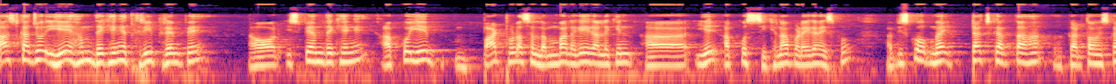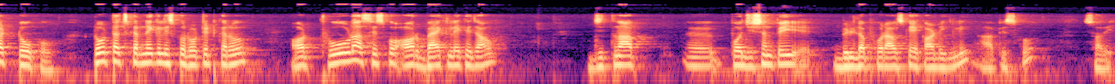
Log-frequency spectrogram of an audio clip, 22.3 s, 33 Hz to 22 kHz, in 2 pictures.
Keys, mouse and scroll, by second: 1.1 KP_3, 2.3-3.2 shift+middle drag, 3.2 scroll up 2, 3.5-7.0 shift+middle drag, 7.0 click, 8.7 click, 11.9 click, 14.8 click, 16.2-17.6 drag, 20.2 click, 22.0 ctrl+z.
